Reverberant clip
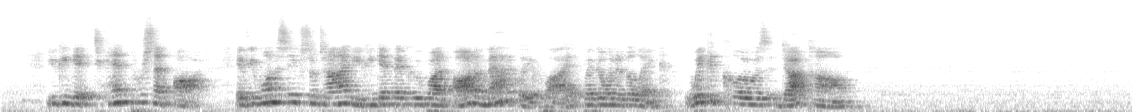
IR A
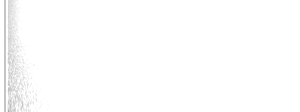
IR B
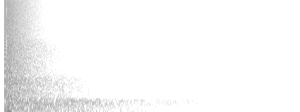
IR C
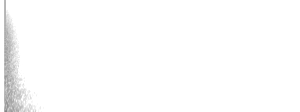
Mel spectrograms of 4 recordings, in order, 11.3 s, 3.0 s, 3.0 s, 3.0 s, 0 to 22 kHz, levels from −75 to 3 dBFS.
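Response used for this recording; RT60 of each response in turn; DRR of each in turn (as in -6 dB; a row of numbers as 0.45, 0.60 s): C; 1.1 s, not exponential, 0.50 s; -1.0, -8.5, -6.5 dB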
